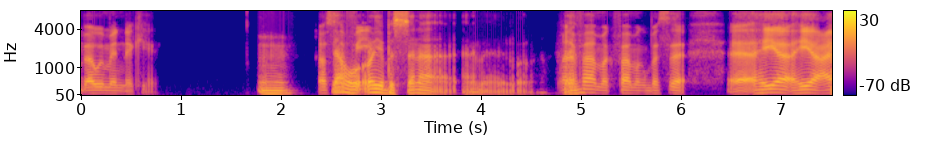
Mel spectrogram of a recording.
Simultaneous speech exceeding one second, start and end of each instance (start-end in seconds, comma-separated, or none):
none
